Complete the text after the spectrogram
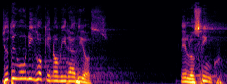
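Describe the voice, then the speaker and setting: A woman pastor preaches with fervor, dropping to near-whispers and then building to loud, emphatic peaks. Her voice rings out with the long reverb of a church hall. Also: mid-range voice, sing-song, normal speed. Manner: passionate, swinging from hushed to loud and emphatic. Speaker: guest pastor. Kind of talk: sermon.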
